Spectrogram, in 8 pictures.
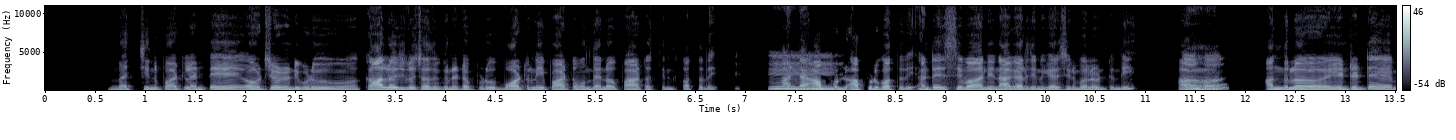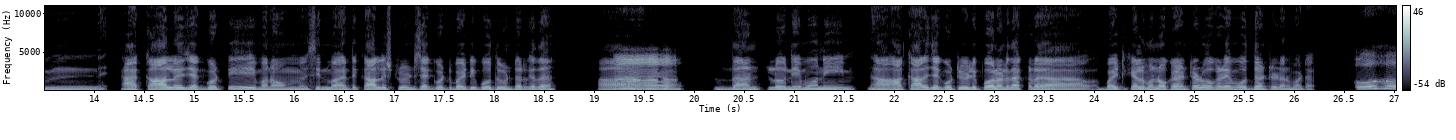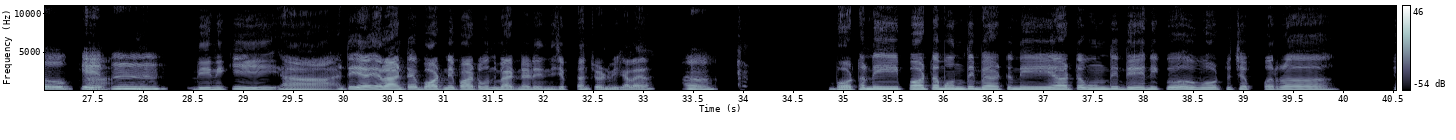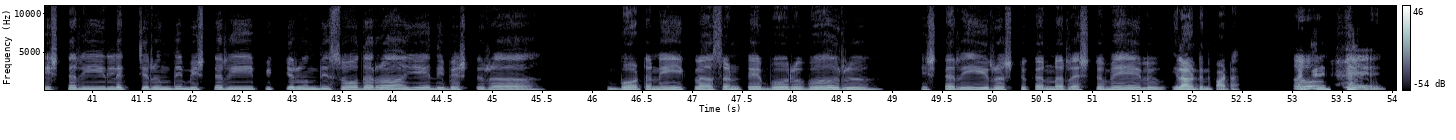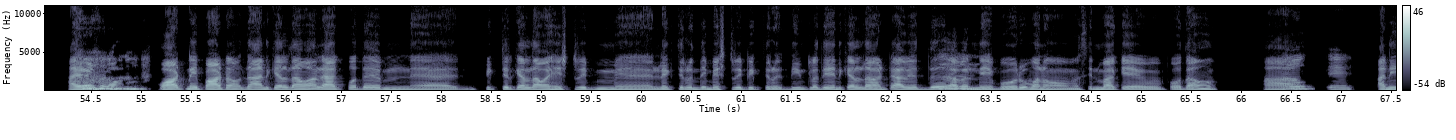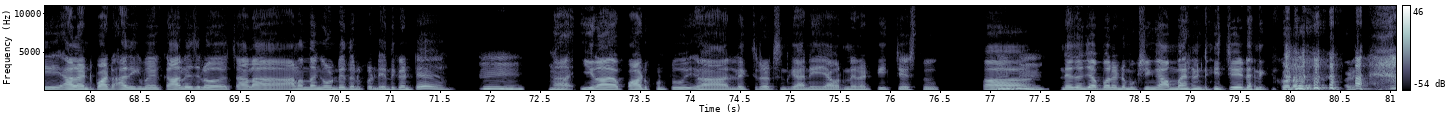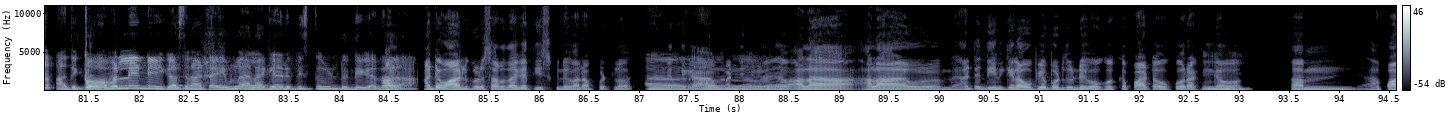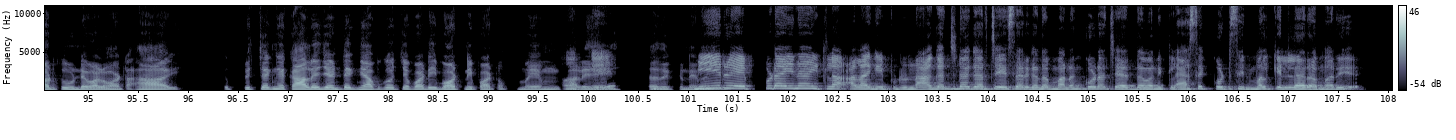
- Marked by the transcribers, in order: tapping; in English: "స్టూడెంట్స్"; cough; singing: "బోటనీ పాఠముంది, మ్యాటనీ ఆట ఉంది … కన్నా రెష్టు మేలు"; in English: "బోటనీ"; in English: "మ్యాటనీ"; in English: "హిస్టరీ"; in English: "మిస్టరీ"; in English: "బోటనీ"; in English: "హిస్టరీ"; giggle; in English: "బా బొటనీ"; in English: "పిక్చర్‌కెళ్దామా? హిస్టరీ"; giggle; in English: "మిస్టరీ"; in English: "లెక్చరర్స్‌ని"; in English: "టీజ్"; laughing while speaking: "టీజ్ చేయడానికి కూడా ఉపయోగపడింది"; in English: "టీజ్"; laugh; in English: "కామన్"; giggle; in English: "బోటనీ"
- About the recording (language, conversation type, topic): Telugu, podcast, పాత పాట వింటే గుర్తుకు వచ్చే ఒక్క జ్ఞాపకం ఏది?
